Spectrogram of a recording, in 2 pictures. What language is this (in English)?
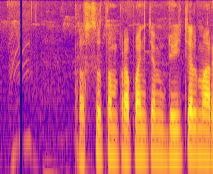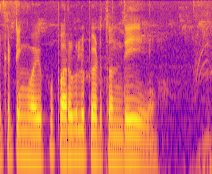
Telugu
